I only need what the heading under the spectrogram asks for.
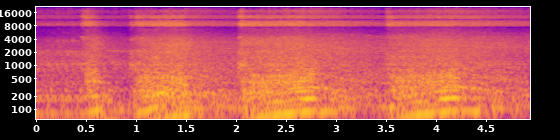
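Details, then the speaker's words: Semi truck just after its first fire-up following engine repair: diesel clatters evenly at idle and picks up cleanly on each throttle blip, no misses or knocks. Runs healthy. "[Music] sound good it does sound good don't it"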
